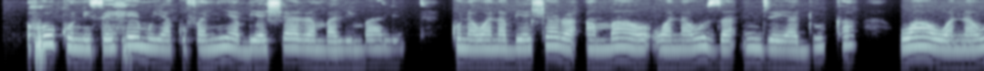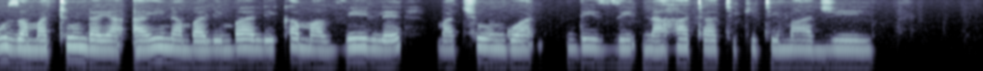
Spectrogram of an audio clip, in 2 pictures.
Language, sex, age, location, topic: Swahili, female, 25-35, Nakuru, finance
